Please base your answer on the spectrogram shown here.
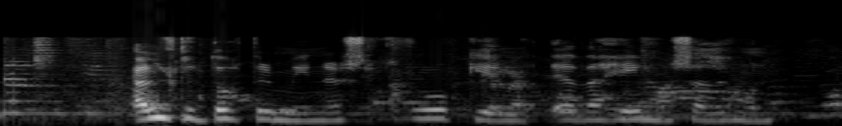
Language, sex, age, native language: Icelandic, male, 12, Icelandic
